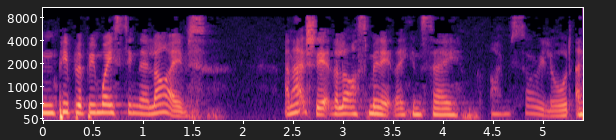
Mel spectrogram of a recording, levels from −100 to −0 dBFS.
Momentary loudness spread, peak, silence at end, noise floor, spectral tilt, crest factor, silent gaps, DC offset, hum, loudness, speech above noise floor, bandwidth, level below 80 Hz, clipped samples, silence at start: 16 LU; -6 dBFS; 0 s; -64 dBFS; -6 dB/octave; 20 dB; none; under 0.1%; none; -26 LUFS; 39 dB; 8.8 kHz; -44 dBFS; under 0.1%; 0 s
